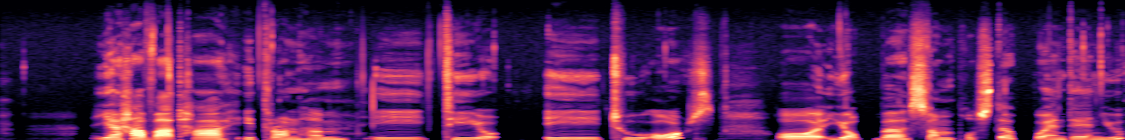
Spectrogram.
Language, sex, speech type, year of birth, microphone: Norwegian, female, spontaneous, 1983, Sennheiser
